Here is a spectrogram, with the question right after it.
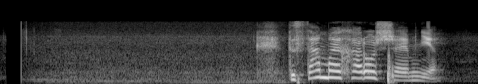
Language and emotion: Russian, positive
